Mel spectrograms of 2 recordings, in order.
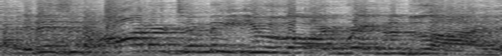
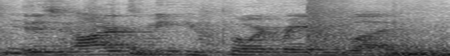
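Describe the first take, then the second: First: It is said smoothly with strong energy. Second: It is said smoothly with plain energy.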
